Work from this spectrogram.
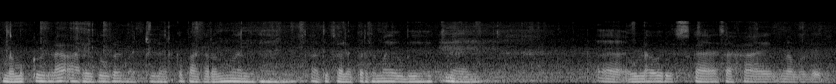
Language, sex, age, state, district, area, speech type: Malayalam, male, 18-30, Kerala, Palakkad, rural, spontaneous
